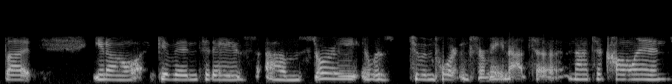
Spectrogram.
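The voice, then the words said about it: Voice sounds sick. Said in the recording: “I apologize for my voice. I'm still a little sick”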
